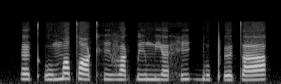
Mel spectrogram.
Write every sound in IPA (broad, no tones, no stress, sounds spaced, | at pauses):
ɛ kʼ u m ɛ tˤ ɛ kʰ i v a k͡p i m j ɛ h i ɡ͡b u pʼ ʏ t a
